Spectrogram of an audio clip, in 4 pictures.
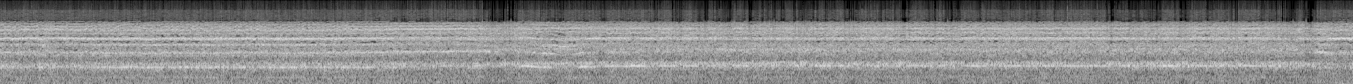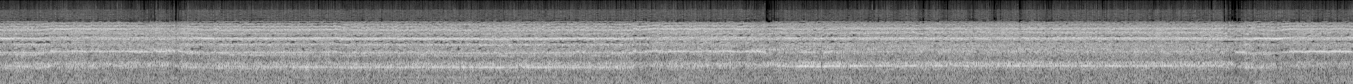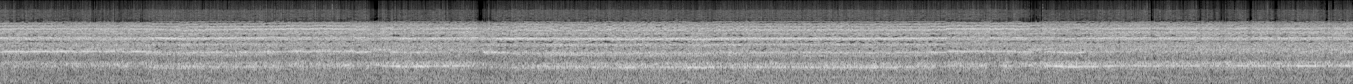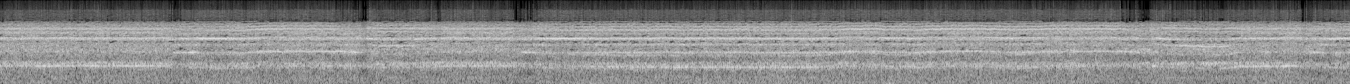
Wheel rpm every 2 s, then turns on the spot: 210, 210, 230, 230, 230, 230, 230, 230, 210, 200, 230, 240, 230, 230, 220, 230, 210, 200, 220, 230, 230, 230, 230, 210, 210, 230, 220.
none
